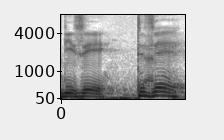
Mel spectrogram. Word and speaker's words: Deazy: pronounce it actually like it's actually pronounced dizzy yeah yeah you love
